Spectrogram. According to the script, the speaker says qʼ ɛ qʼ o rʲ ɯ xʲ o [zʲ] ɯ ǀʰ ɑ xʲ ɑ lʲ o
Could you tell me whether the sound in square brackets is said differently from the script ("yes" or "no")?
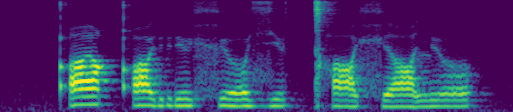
no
